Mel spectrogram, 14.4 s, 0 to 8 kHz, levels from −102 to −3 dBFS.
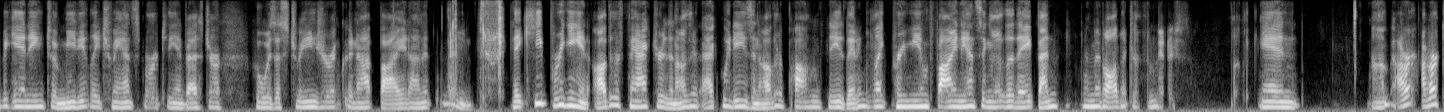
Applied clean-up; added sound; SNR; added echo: neural diffusion model UNIVERSE++.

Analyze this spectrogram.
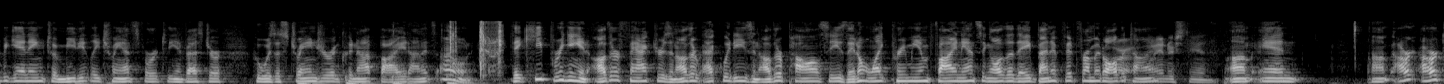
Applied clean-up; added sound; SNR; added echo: none; Camera; 6 dB; none.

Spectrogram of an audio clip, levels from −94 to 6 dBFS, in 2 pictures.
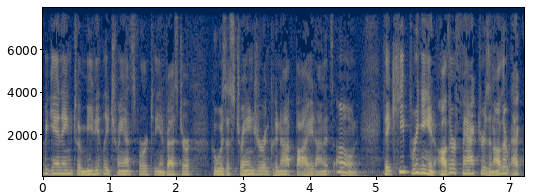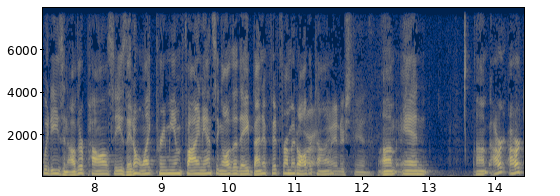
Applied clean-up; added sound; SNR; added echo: none; none; none; none.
